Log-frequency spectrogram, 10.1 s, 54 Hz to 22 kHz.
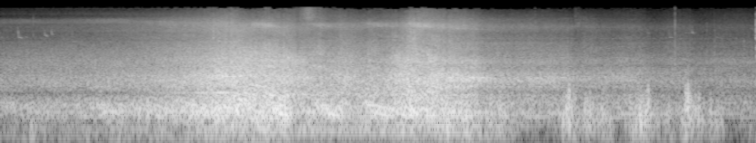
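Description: A CrossCountry Class 220 Voyager diesel-electric multiple unit passes through the station at speed. Its rush of engine and wheel noise builds, is loudest between about three and six seconds in, then fades as it recedes.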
